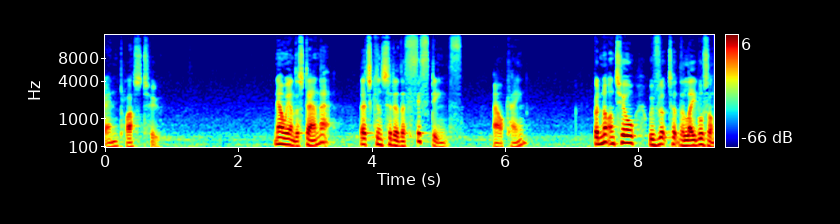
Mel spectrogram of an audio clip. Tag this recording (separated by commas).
Speech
